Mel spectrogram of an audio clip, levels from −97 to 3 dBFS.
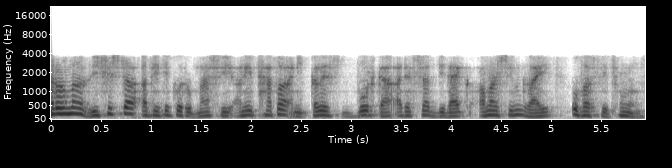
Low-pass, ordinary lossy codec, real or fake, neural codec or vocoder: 3.6 kHz; none; fake; codec, 16 kHz, 1.1 kbps, Voila-Tokenizer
